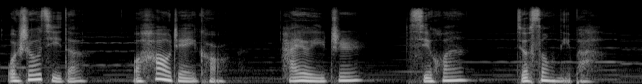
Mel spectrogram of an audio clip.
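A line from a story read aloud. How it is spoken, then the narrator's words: Flat, casual tone. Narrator (Chinese): 老板淡淡的说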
